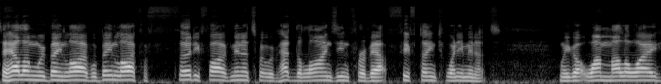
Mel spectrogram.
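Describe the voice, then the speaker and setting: A loud, high-pitched man with an Australian accent at a fairly quick pace. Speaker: fishing live streamer. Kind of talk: live stream commentary. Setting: outdoors on rocks by the water. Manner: animated.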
